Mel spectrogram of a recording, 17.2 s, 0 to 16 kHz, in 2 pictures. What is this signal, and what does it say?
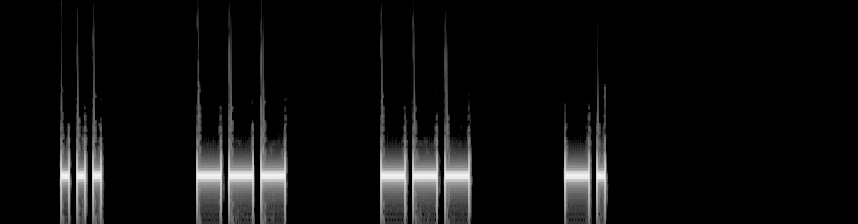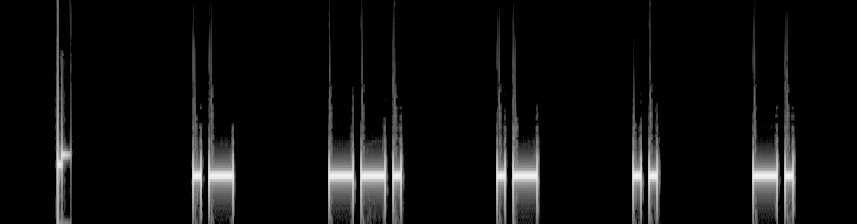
Morse code, heard as a keyed tone, about 15 wpm, spaced as for 7 wpm, 700 Hz. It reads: SOON AGAIN
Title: 4x Character Spacing - Top 500 Words - 15wpm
